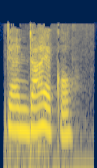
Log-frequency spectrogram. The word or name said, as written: dandiacally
